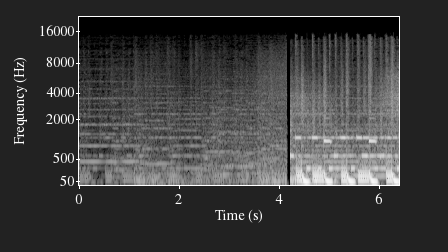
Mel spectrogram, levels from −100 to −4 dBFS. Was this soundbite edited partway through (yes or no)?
yes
